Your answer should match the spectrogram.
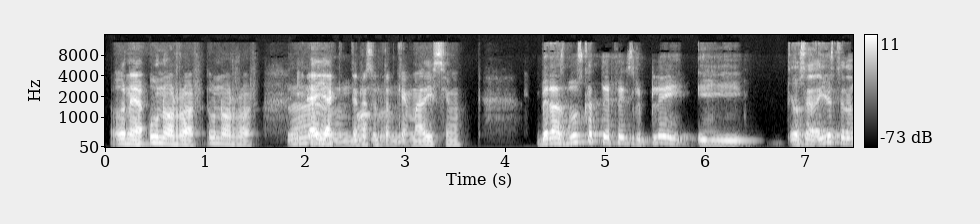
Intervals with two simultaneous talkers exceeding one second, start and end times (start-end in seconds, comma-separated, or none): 1.8-3.3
